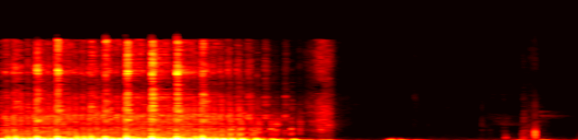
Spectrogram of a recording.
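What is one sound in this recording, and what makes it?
A small engine dies down and sputters to a stop.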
